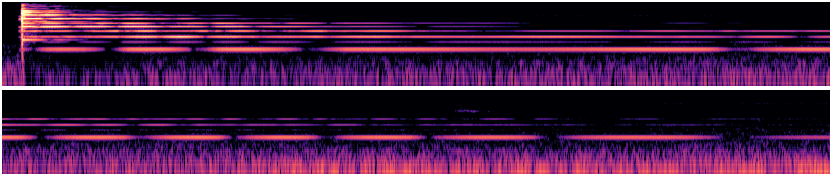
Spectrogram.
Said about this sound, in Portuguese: Vocês repararam que o som do sino hoje estava um pouco diferente? Que eu bati aqui um pouco no meio. Eu vou bater ele na ponta para você ver a diferença, ó, sentir, vê? Que normalmente ele é aqui na ponta, ó.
